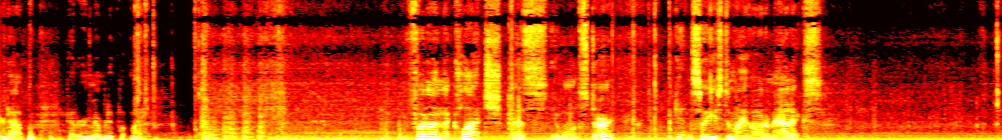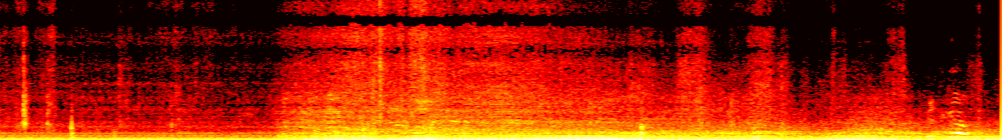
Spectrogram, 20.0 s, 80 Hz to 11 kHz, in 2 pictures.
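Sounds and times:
car engine idling and pulling away: 1.6s - 20.0s.

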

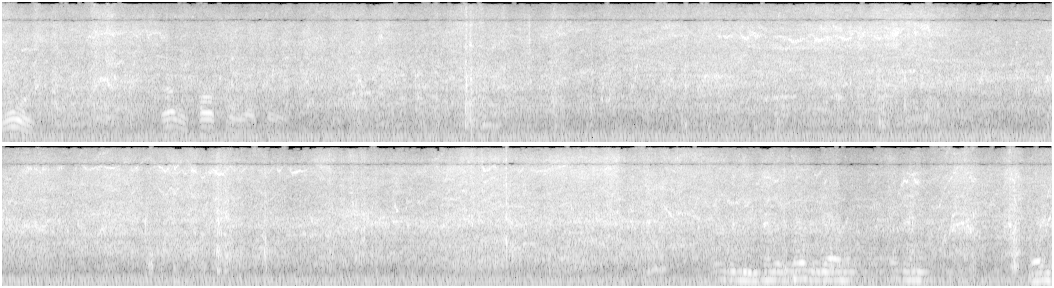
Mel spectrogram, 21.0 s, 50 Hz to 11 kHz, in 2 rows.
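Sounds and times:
high-pitched electric motor whines: 0.0s - 21.0s.

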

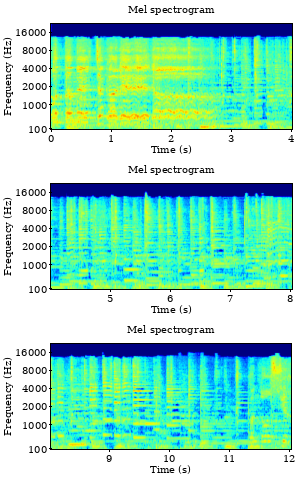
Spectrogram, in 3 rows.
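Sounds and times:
acoustic guitars strumming: 0.0s - 12.0s
bass line: 0.0s - 12.0s.

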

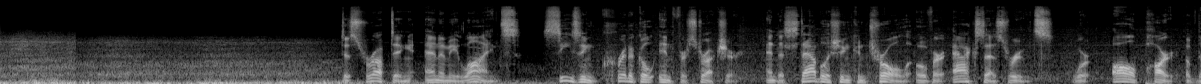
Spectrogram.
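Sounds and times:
propeller aircraft engines droning: 0.0s - 12.0s.

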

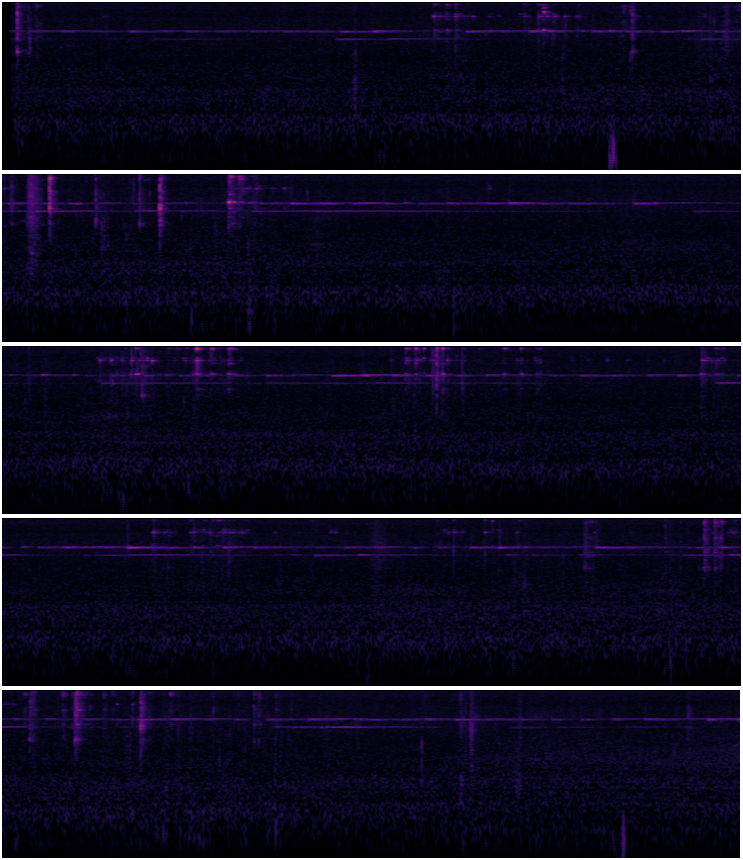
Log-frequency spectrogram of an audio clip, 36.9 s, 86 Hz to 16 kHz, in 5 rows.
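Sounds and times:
crickets trilling: 0.1s - 36.9s
pet collar tags jingling: 4.2s - 11.6s, 15.0s - 17.7s, 18.3s - 20.4s, 23.2s - 34.3s.

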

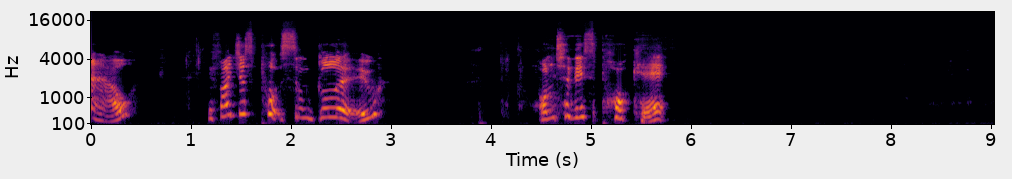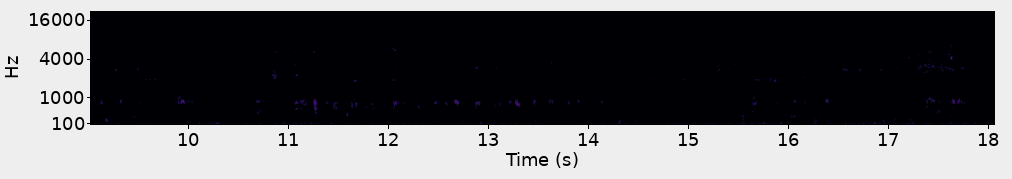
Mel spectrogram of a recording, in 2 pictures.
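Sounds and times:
glue bottle nozzle scratching: 14.8s - 18.0s.

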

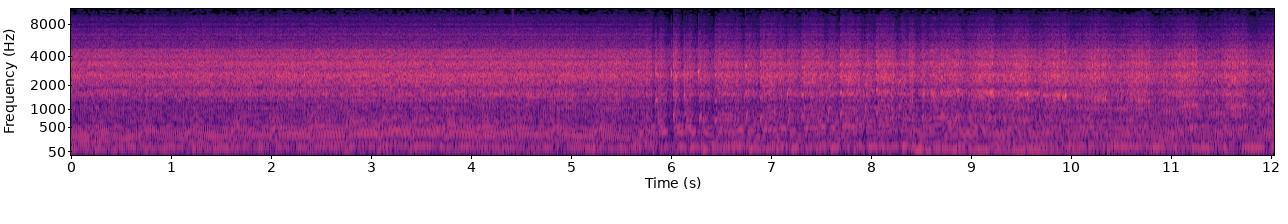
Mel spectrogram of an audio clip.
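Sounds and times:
bass guitar: 0.0s - 12.0s
electric guitar riff: 0.0s - 12.0s.

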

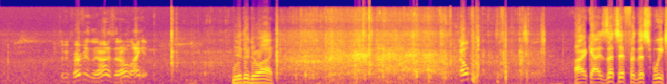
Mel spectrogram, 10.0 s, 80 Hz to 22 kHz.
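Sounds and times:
skateboard wheels rolling on concrete: 0.0s - 10.0s.

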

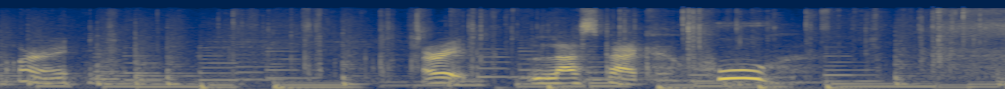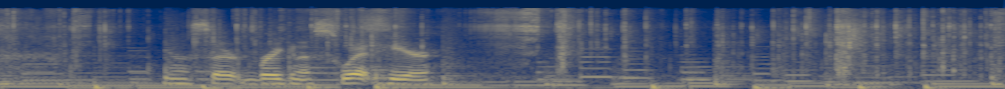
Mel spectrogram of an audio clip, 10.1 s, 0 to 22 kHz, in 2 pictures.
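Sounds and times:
background music with held notes: 0.0s - 10.0s
foil wrapper crinkling: 1.1s - 10.0s.

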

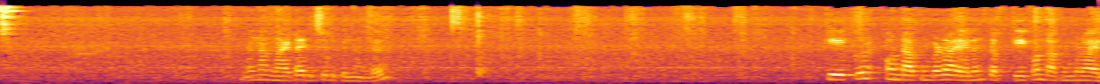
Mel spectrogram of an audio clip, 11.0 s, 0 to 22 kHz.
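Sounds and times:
spoon scraping flour in sieve: 1.8s - 11.0s.

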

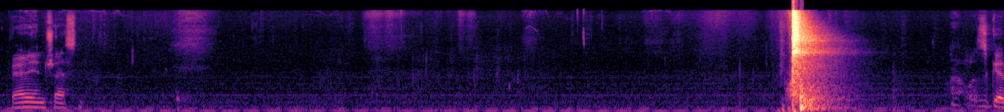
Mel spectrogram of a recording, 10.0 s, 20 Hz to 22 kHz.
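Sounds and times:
golf club striking ball: 7.8s - 8.7s.

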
